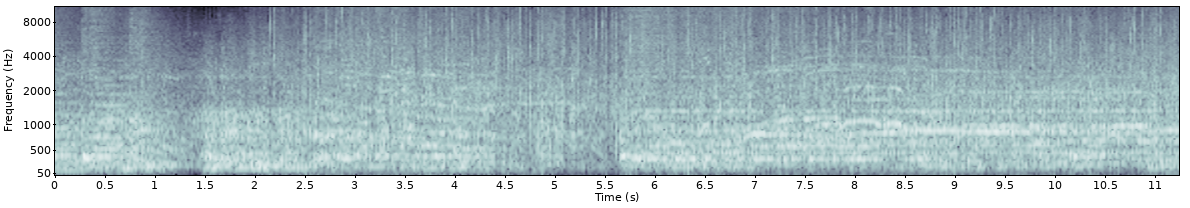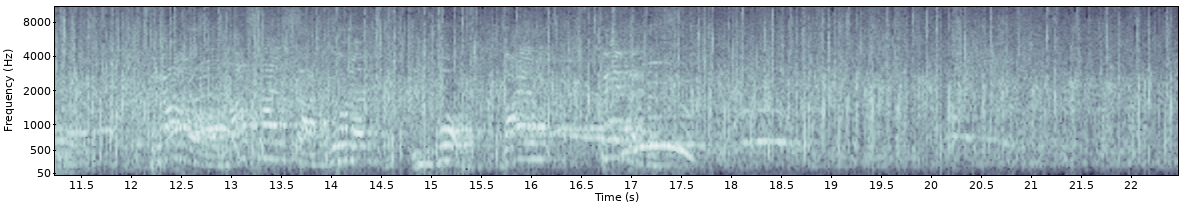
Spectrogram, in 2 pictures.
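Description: Salsa music playing, ending about halfway through. Then an audience applauds, with shouts and whoops that die down toward the end.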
